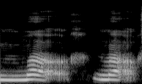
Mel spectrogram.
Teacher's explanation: We are going from mourir to mort, mort, so we don't pronounce the T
